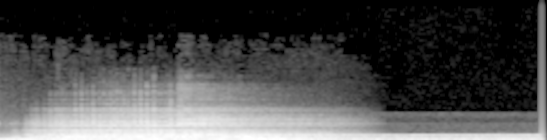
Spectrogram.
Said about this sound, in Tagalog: Maya-maya pa ay narinig kong umungot ang pintuan ng banyo. Dahan-dahan itong bumukas.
